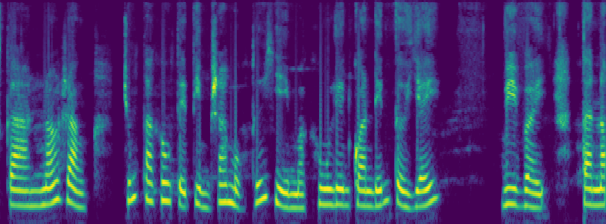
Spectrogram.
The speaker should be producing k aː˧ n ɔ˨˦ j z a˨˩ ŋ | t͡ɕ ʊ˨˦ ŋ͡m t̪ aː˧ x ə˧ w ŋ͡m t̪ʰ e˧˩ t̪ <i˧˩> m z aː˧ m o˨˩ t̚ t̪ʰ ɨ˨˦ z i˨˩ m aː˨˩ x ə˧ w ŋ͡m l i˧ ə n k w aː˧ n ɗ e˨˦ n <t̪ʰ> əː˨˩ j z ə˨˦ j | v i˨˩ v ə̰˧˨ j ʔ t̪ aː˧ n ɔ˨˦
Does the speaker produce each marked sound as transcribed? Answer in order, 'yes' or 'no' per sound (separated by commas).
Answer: yes, no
